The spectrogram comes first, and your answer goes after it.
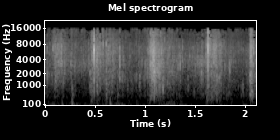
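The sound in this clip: Footsteps walking along a road into a landfill, several firm, evenly paced steps with crisp scuffing transients, heard alone without voices.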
